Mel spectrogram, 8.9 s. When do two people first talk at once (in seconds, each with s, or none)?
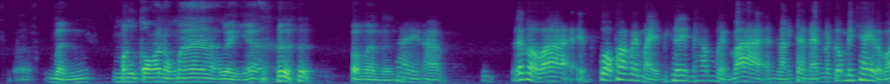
none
